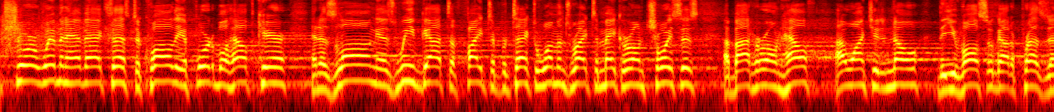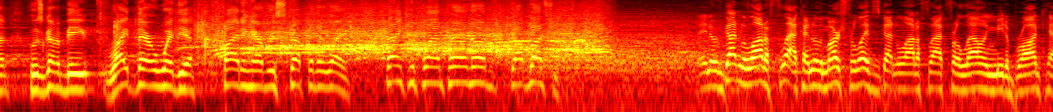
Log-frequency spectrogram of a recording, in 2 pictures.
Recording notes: We broadcast live from the March for Life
